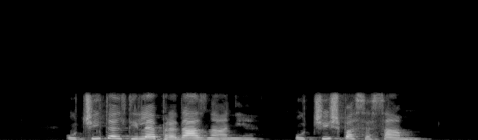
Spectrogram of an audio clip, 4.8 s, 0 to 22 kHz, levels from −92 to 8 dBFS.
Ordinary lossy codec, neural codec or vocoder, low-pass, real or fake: none; none; 7.2 kHz; real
